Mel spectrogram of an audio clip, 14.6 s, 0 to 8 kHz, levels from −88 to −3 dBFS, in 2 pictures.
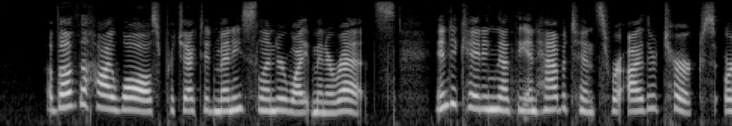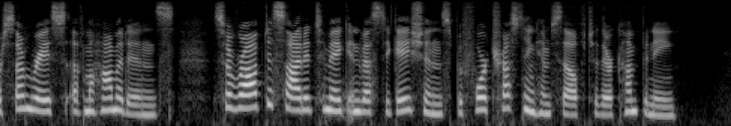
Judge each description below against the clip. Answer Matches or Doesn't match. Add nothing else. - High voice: Matches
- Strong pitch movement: Doesn't match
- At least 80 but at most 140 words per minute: Matches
